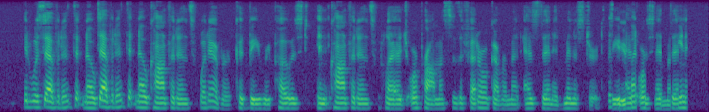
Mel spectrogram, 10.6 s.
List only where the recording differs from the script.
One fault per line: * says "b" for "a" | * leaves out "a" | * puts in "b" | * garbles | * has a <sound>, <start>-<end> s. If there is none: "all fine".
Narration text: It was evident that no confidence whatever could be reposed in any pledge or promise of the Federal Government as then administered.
* puts in "evident that no"
* says "confidence" for "any"
* garbles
